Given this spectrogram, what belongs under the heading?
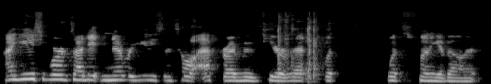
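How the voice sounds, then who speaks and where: A Florida woman with a Southern US accent hosts this clip, chatting casually and reading comments while she sews in her home craft room, rambling, correcting herself and leaning on lots of fillers. Her voice sits fairly low with fairly even intonation, a fairly quick pace and a fairly bright tone. The rough recording carries slight background noise.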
